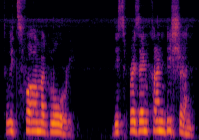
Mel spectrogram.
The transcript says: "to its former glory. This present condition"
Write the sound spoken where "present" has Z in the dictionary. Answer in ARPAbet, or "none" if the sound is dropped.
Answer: Z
